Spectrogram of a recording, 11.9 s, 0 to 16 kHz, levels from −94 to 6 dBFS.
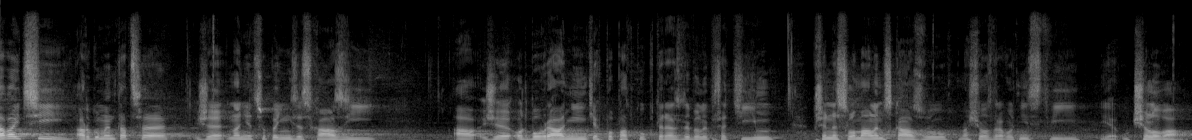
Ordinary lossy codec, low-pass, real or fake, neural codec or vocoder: AAC, 96 kbps; 14.4 kHz; real; none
